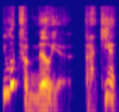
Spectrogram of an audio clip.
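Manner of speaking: bad impersonation with a theatrical Broadway accent; Harold. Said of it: "this is my bad Harold in-, impersonation".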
